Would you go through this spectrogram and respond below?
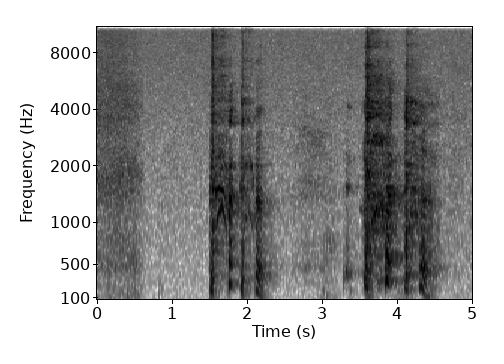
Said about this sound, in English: Pardon me if I forget to edit out those coughs. It's one of those times of the year.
